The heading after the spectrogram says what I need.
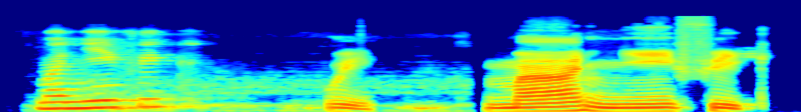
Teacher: la g y la n se transforma en una eñe ahí ya no existe la g no existe la n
